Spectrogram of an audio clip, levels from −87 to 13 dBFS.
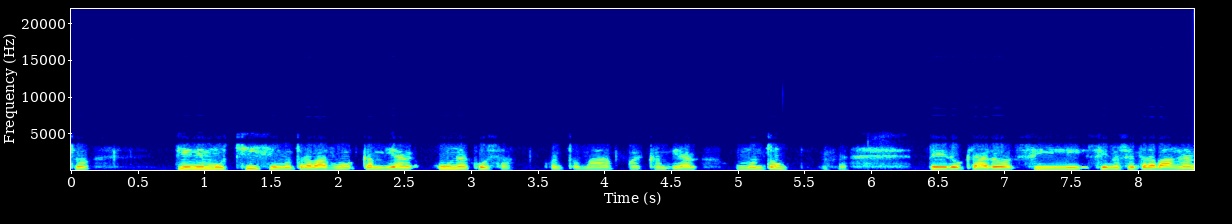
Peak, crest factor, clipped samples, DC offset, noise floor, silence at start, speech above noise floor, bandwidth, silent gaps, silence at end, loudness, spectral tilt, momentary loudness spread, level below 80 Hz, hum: -8 dBFS; 16 dB; under 0.1%; under 0.1%; -58 dBFS; 0.05 s; 35 dB; 3.8 kHz; none; 0 s; -23 LUFS; -8 dB/octave; 19 LU; -84 dBFS; none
